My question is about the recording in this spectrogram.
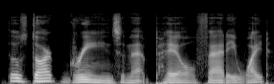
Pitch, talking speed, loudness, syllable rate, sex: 100 Hz, 175 wpm, -19 LUFS, 4.5 syllables/s, male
